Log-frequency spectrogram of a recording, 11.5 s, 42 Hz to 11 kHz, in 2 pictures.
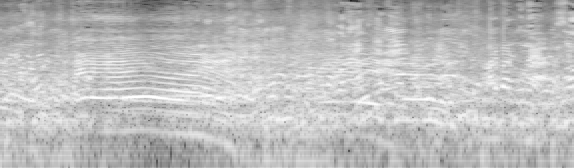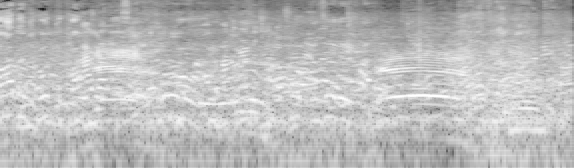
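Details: Sahiwal bull calves at a cattle market in Joypurhat, Bangladesh, 17 August 2024; drawn-out harmonic moos rise and fall near the start and again near the end, half-buried under steady crowd chatter and bargaining voices.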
